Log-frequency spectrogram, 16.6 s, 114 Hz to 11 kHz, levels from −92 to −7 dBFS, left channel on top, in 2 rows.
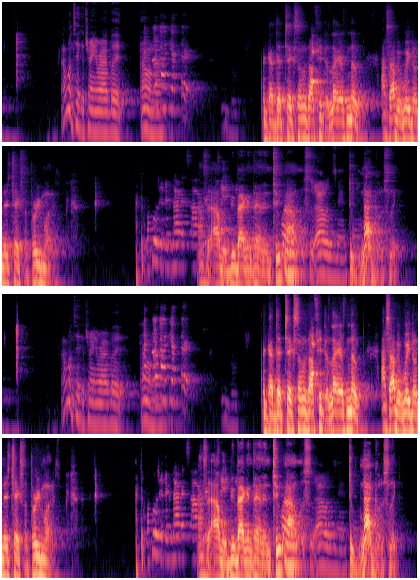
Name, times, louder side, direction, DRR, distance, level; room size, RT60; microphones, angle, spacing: voice 1, 1.2-2.4 2.8-3.2 14.5-15.6, left 4 dB, 45° left, 0.5 m, -38 dB
voice 2, 2.8-3.8 6.2-6.3 11.3-12.8 13.9-14.2, right 3 dB, 35° right, 0.6 m, -31 dB
voice 3, 5.2-7.2 7.6-9.4 9.7-9.8 12.2-14.5 15.3-16.3, right 5 dB, 80° right, 0.4 m, -23 dB
13.5 x 4.6 x 5.2 m
head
